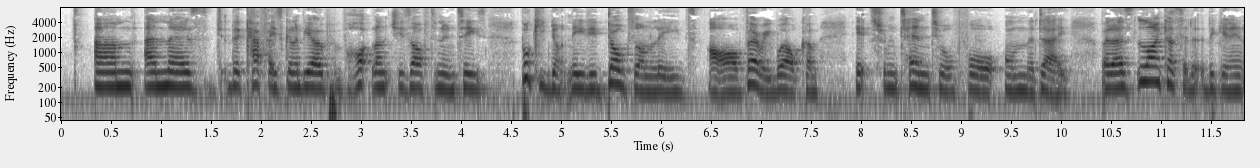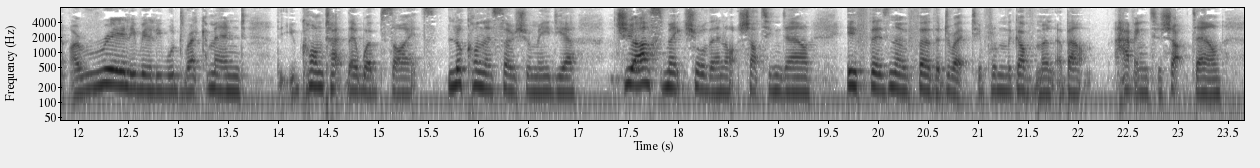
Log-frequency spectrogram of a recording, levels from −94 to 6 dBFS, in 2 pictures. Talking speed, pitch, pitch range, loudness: 190 wpm, 175 Hz, 160-200 Hz, -19 LUFS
